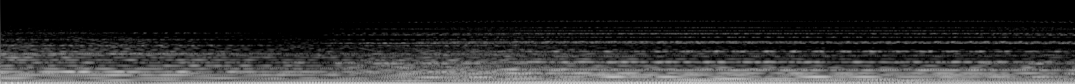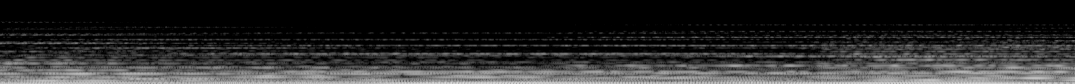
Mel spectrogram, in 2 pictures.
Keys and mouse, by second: 0.0-2.5 drag, 3.3-4.3 ctrl+alt+drag, 5.3-6.6 drag, 8.1-10.6 drag, 14.3-17.0 drag, 17.7 ctrl+alt+click, 18.4 ctrl+alt+click, 18.7 ctrl+alt+click, 19.1 alt+click, 19.7 ctrl+alt+click, 20.0 ctrl+alt+click, 20.3 alt+shift+click, 20.9 ctrl+alt+click, 21.3 alt+shift+click.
